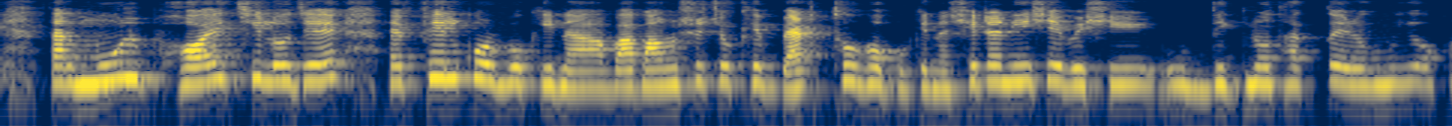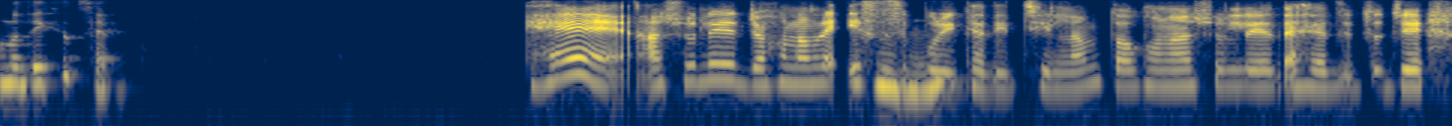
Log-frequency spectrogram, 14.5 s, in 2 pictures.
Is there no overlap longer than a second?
Yes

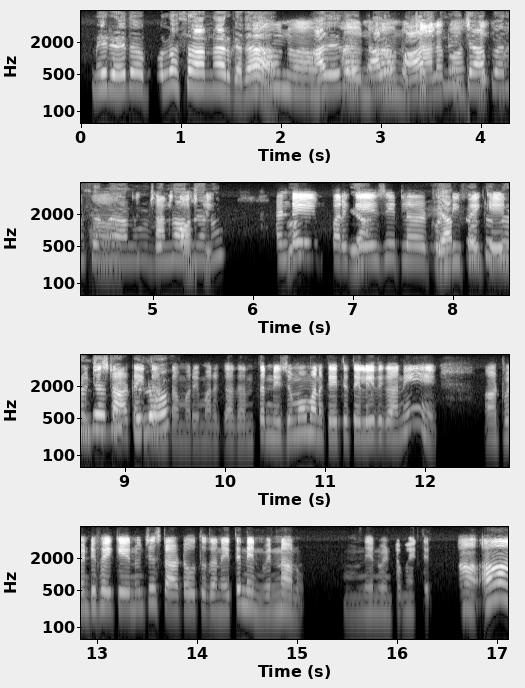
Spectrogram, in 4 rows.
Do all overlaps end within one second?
No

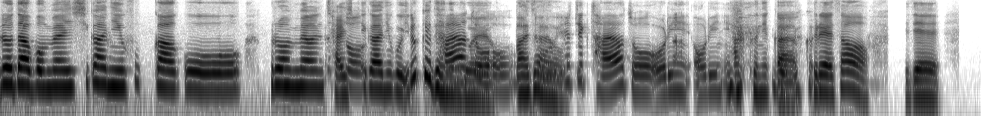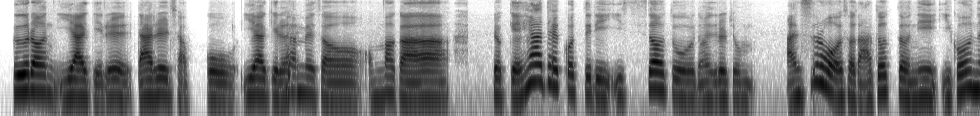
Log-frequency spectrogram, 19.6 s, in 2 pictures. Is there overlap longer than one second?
Yes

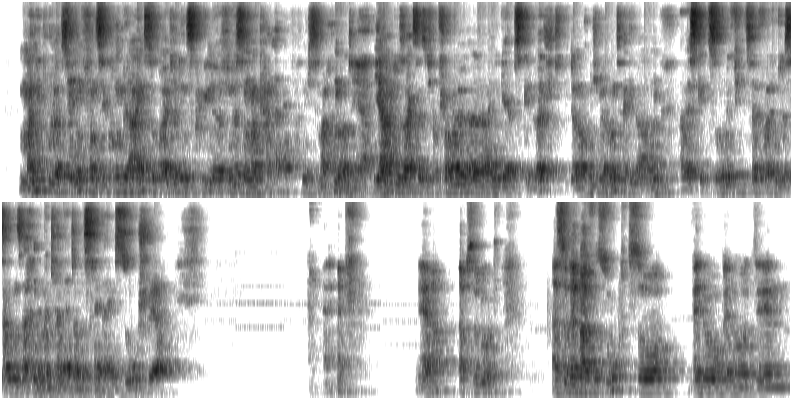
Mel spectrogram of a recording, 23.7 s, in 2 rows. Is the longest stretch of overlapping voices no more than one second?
Yes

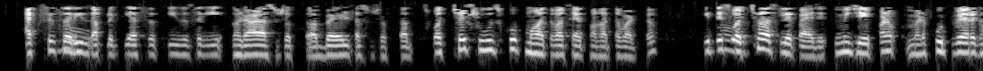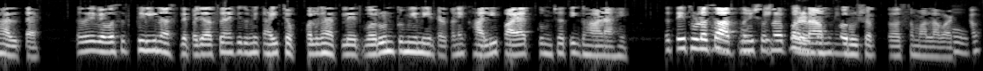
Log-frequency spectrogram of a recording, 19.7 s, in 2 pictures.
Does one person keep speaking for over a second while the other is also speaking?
Yes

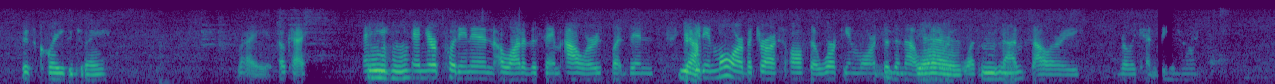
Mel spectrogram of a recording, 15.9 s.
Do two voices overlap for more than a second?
Yes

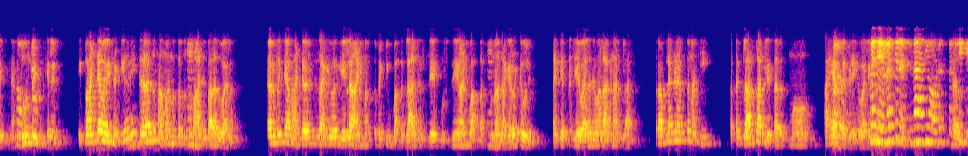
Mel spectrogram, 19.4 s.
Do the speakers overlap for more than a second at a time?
No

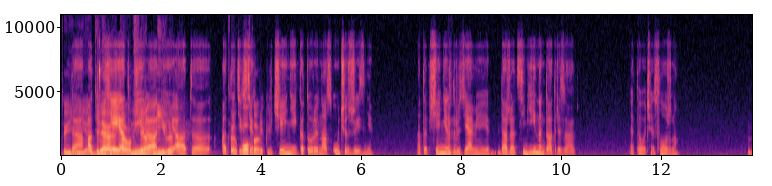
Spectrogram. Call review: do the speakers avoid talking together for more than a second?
No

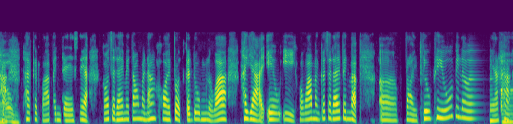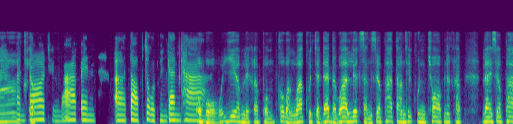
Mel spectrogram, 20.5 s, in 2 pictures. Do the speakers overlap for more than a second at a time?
No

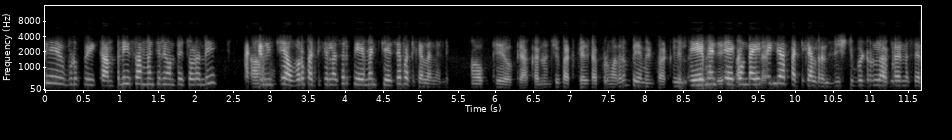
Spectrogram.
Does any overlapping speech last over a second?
Yes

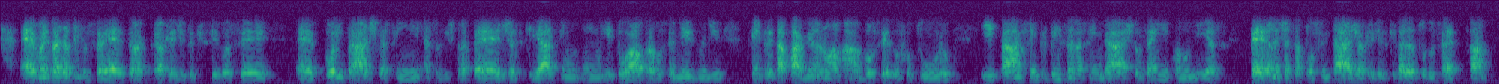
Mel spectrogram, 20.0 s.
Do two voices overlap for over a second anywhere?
No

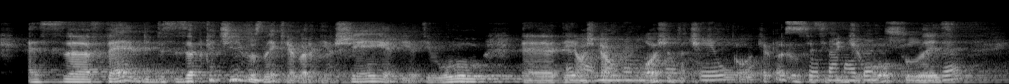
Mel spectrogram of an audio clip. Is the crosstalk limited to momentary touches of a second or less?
No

